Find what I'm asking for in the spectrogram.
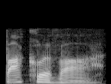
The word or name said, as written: baklava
